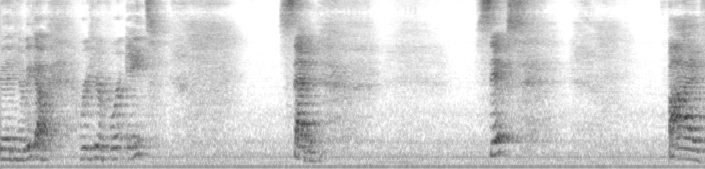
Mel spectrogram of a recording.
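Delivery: breathless, barely catching breath. A workout instructor counting down reps: out of breath. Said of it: "I can barely catch my breath".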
